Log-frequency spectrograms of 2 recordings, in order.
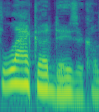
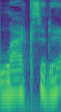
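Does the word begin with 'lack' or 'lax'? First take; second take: lack; lax. First: The first syllable sounds like 'lack'. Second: The first syllable sounds like 'lax'. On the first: The speaker calls it right. "it's lackadaisical" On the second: The speaker calls it wrong. "not lackadaisical. I said like lax, like relax"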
